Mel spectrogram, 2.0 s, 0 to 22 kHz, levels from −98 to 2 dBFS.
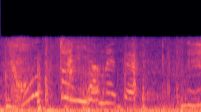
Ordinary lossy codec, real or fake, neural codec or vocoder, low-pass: none; real; none; 5.4 kHz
